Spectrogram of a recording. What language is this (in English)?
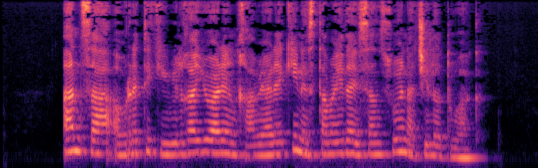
Basque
